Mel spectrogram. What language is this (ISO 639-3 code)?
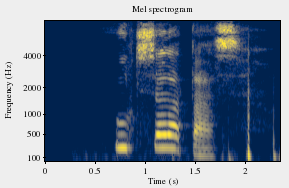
kab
